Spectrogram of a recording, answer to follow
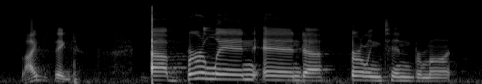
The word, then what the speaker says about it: Leipzig: um northern europe singapore helped me lipsy how do you say that leipzig berlin and uh burlington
